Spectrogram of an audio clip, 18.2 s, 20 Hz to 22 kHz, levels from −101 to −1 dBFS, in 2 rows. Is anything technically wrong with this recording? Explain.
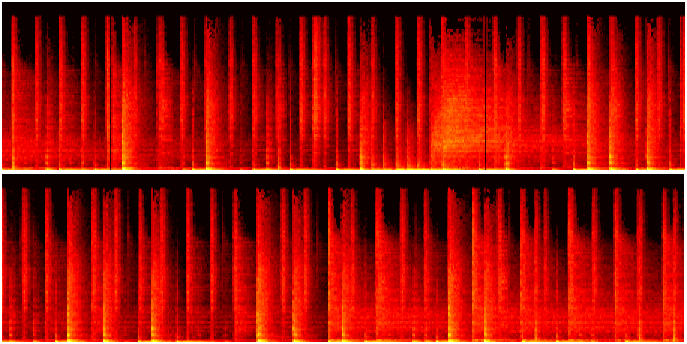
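Yes. The music has a gap at a join of encoded pieces twice, at 1.44 to 1.48 s (38 ms) and 6.44 to 6.47 s (30 ms). Separately encoded pieces kept their start delay and end padding. Each shows as a thin, slightly smeared vertical blank across the spectrogram, then the music resumes where it stopped.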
